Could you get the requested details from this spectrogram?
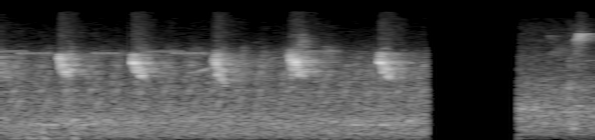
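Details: A Southern Double-collared Sunbird in a garden in the Eastern Cape, South Africa, gives five sharp, high chips about twice a second, then a short break and one thin, higher note, over faint background hiss.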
